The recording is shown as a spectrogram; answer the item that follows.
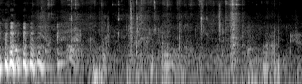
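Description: Small clicks and rustles of fingers handling a tape roll while winding a sticky strip of bubblegum onto it. A brief pitched vocal sound comes in the first second.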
